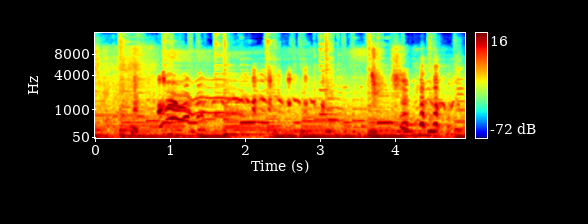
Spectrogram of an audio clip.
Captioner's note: everyone dies from laughter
